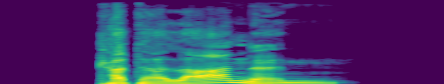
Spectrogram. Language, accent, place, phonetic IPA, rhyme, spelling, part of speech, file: German, Germany, Berlin, [kataˈlaːnən], -aːnən, Katalanen, noun, De-Katalanen.ogg
- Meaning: plural of Katalane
